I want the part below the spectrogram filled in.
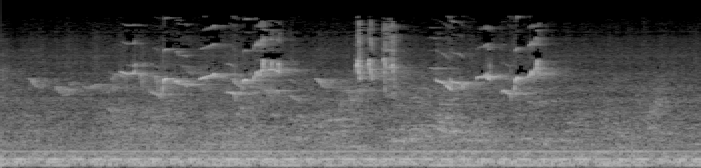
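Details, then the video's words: Oriental magpie-robin in the city, giving varied clear whistled phrases and chirps, some sliding up or down, with sharper bursts midway, over a constant low mechanical hum throughout. "เสียงนกกางเขนบ้าน ธรรมชาติในเมืองกรุง"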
